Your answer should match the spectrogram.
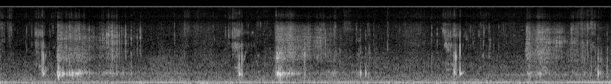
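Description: Lake water sloshing and splashing in short, irregular bursts around an angler wading in chest waders, over a steady low hum.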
